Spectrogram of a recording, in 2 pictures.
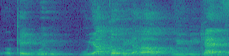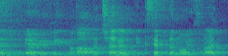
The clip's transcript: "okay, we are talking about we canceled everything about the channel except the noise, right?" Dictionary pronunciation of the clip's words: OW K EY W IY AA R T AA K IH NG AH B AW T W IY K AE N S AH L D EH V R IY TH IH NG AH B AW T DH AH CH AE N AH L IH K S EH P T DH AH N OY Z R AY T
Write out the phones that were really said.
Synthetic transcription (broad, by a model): OW K EY W IY AA R T AA K IH NG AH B AW T W IY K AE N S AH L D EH V R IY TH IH NG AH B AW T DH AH CH AE N AH L IH K S EH P T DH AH N OY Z R AY T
